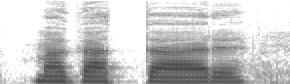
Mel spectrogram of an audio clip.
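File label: "m'agatare", female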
